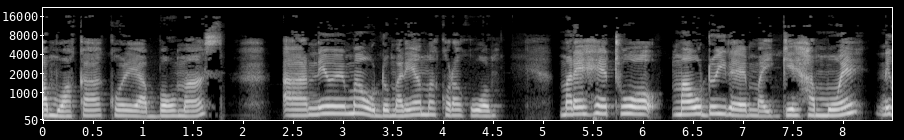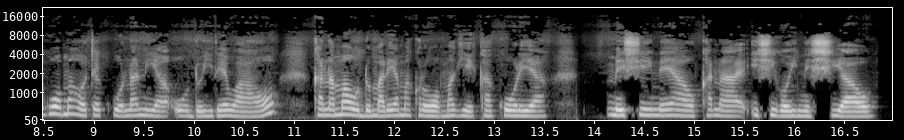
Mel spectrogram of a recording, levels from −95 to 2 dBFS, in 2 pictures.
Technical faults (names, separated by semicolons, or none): MP3 compression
